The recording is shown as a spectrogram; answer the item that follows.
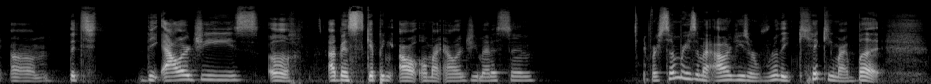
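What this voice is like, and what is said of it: Hoarse, congested voice. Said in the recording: “my voice is a bit hoarse, I'm congested”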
